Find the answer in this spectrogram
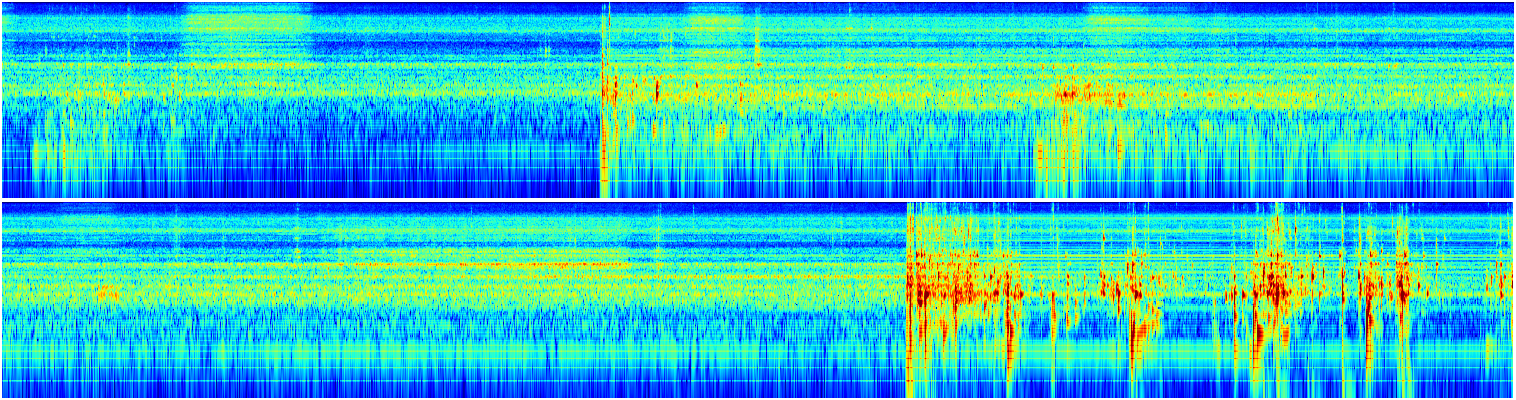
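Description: Underwater sound through a camera housing: a steady wash of water noise, joined about halfway through by a low steady hum. Near the end, loud irregular bursts of splashing and bubbling as the camera comes up to the surface.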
